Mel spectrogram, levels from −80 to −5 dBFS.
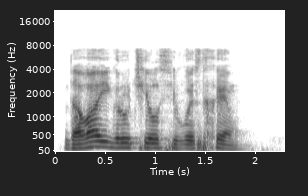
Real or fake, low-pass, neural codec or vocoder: fake; 7.2 kHz; codec, 16 kHz, 16 kbps, FreqCodec, smaller model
